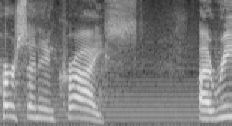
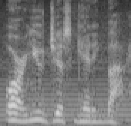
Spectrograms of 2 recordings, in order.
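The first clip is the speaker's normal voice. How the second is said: much softer, leaning in close to the listener; hushed appeal; 5 semitones lower, 11 dB quieter, faster than usual. Real, not acted. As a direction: drop to a near hush to draw them in. Preacher stops to appeal personally.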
